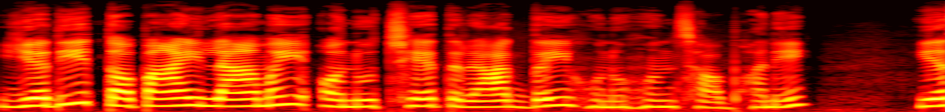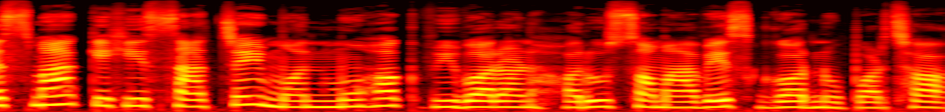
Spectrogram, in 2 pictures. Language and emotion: Nepali, neutral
